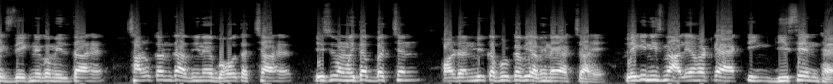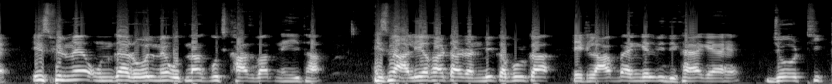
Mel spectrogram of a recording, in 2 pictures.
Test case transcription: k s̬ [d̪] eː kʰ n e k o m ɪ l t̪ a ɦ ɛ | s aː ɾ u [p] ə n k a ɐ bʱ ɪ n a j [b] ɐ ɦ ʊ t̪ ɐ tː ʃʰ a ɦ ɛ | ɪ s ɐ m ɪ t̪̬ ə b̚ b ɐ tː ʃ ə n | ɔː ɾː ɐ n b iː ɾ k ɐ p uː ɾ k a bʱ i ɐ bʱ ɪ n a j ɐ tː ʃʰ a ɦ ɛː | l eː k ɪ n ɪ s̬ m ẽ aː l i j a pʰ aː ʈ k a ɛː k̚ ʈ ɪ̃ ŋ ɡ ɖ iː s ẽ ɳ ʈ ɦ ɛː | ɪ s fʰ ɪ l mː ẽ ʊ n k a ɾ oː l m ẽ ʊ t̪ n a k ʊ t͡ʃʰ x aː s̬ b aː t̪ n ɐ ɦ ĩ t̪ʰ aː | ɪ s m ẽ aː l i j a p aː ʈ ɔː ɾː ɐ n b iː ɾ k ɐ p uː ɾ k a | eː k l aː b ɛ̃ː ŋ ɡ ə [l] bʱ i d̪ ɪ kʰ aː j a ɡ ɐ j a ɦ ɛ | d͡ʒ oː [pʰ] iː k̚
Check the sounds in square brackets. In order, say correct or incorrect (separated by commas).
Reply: correct, incorrect, correct, correct, incorrect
